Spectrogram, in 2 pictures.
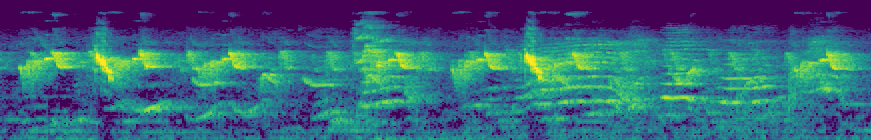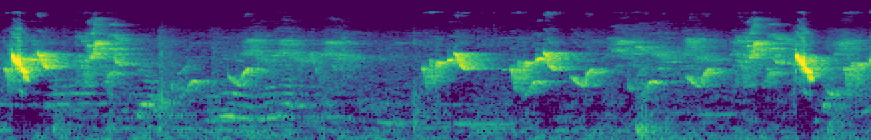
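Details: Sooty-headed bulbul in busy, lively song: dense high chirps and twittering phrases with a sharp downward-sliding note every couple of seconds, the notes crowding closely together.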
